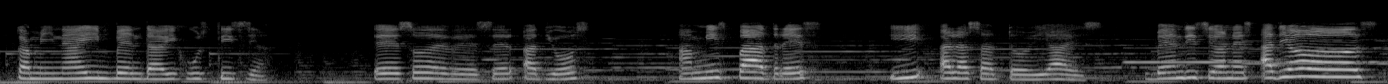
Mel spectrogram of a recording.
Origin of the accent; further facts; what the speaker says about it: Argentina; Soy de Argentina.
